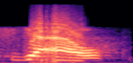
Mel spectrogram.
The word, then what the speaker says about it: Yael: Oh, it's Yael. – Yael. – Yeah. – Okay. – Two syllables.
